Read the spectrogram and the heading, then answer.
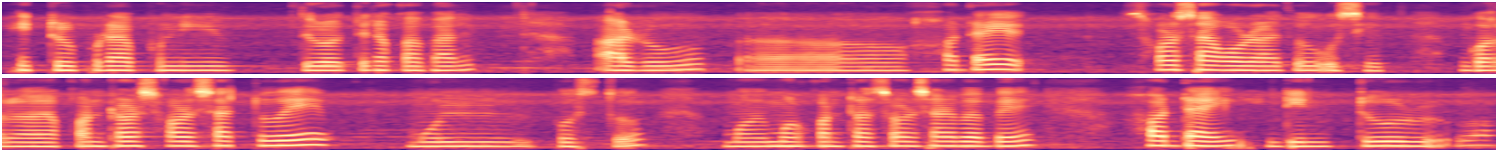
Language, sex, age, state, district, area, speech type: Assamese, male, 18-30, Assam, Nalbari, rural, spontaneous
